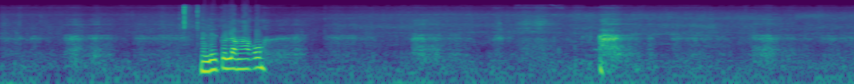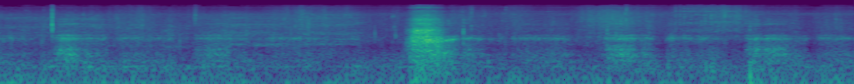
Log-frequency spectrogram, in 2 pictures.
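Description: Wind rushes past steadily outdoors.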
